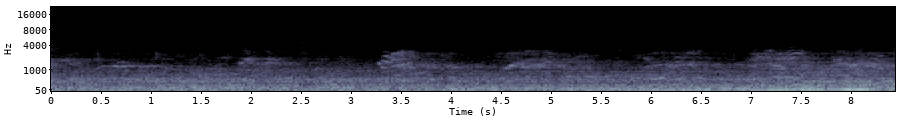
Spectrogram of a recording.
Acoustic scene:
residential area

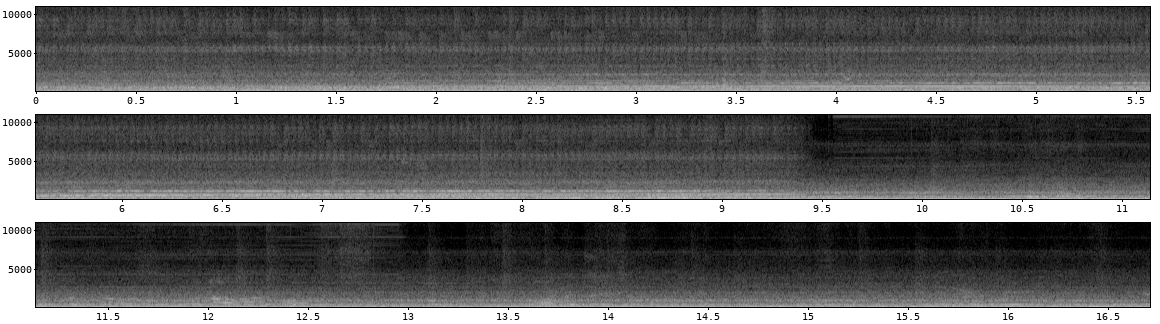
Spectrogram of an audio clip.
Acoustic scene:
subway train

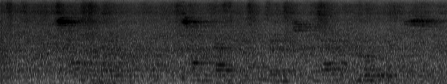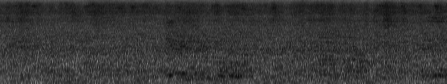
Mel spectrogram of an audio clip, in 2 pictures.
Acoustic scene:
subway station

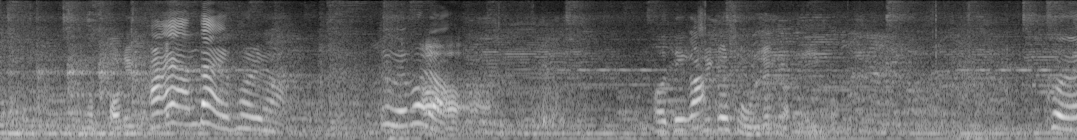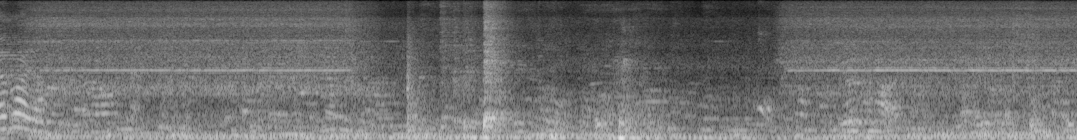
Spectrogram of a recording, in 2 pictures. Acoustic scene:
cafe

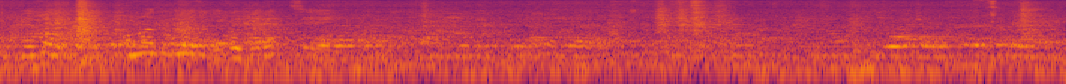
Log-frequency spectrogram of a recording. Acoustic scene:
cafe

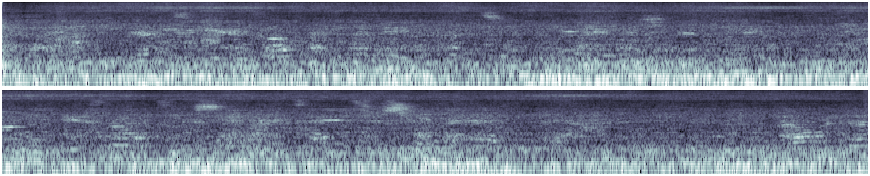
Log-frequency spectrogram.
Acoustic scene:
subway train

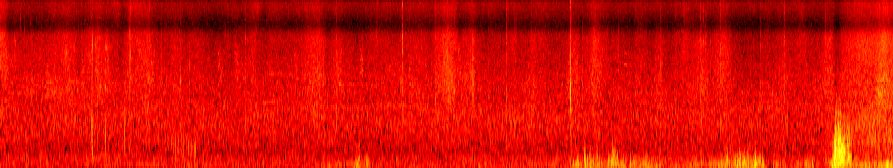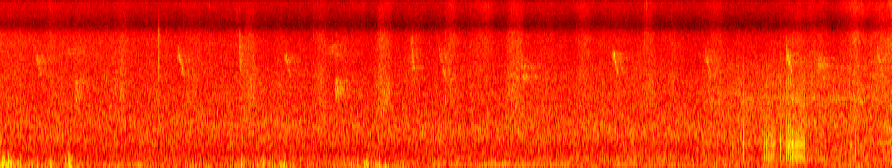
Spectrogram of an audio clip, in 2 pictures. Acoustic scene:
park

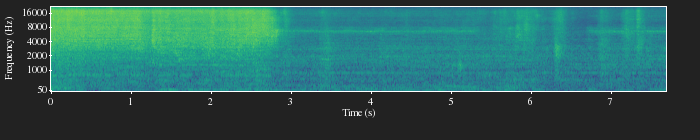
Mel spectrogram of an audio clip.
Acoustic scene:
kitchen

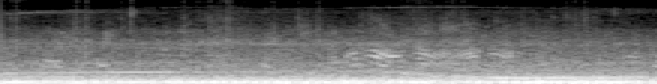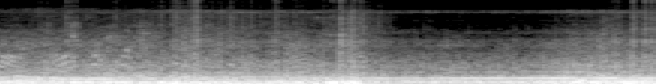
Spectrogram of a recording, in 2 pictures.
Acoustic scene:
bus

